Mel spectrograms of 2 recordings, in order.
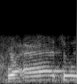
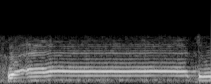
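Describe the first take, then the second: First: The vowel after the hamza is held short. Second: The vowel after the hamza is held medium length. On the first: "ويتفق معه حمزة على قصر البدن" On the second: "ثم توسط البدن لورش"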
